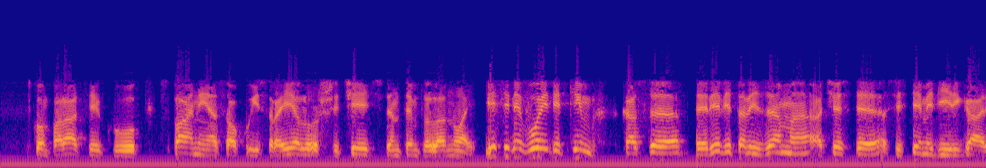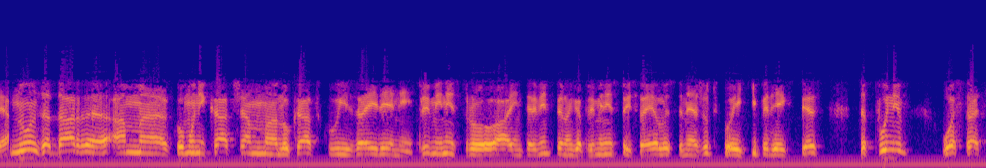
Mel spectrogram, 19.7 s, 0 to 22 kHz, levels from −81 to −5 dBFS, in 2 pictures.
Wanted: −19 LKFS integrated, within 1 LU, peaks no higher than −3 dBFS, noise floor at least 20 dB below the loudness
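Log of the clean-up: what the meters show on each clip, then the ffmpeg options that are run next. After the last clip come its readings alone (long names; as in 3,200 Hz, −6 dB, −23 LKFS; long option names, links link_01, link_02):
mains hum 60 Hz; hum harmonics up to 180 Hz; level of the hum −43 dBFS; integrated loudness −24.5 LKFS; sample peak −10.5 dBFS; target loudness −19.0 LKFS
→ -af "bandreject=frequency=60:width_type=h:width=4,bandreject=frequency=120:width_type=h:width=4,bandreject=frequency=180:width_type=h:width=4"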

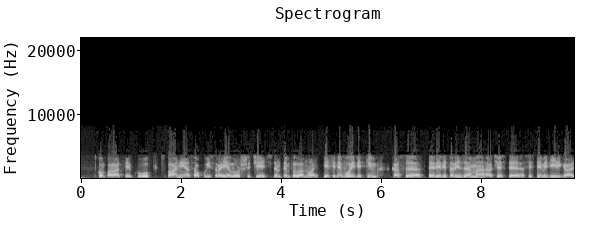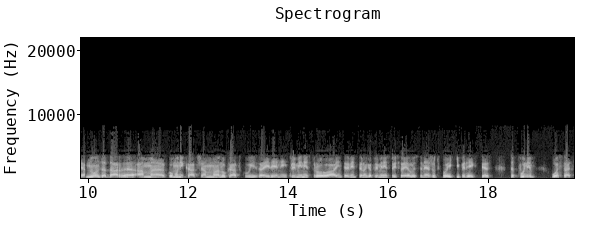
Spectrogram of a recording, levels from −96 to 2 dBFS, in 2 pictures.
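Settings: mains hum none found; integrated loudness −24.5 LKFS; sample peak −10.5 dBFS; target loudness −19.0 LKFS
→ -af "volume=5.5dB"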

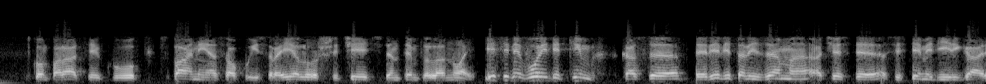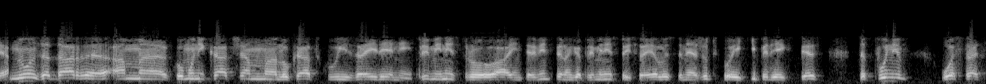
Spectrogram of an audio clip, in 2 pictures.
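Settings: integrated loudness −19.0 LKFS; sample peak −5.0 dBFS; background noise floor −55 dBFS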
